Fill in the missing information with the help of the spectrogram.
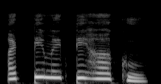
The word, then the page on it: ಅಟ್ಟಿಮಿಟ್ಟಿಹಾಕು: kannada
